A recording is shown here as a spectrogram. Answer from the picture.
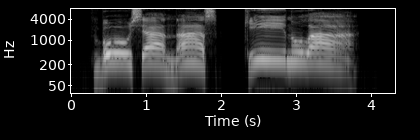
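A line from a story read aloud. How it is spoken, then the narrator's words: Elf screaming. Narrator (Russian): Продолжал вопить лысый эльф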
